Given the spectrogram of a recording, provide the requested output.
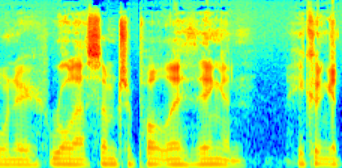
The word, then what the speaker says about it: Chipotle: doing it on purpose it's Chipotle right yeah inip chipot it's Chipotle or chipot god dude you're talking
